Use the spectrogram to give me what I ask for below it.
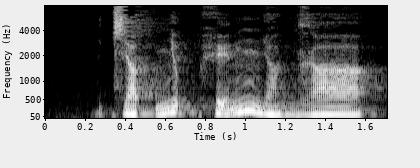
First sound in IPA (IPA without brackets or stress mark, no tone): t͡ɕ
